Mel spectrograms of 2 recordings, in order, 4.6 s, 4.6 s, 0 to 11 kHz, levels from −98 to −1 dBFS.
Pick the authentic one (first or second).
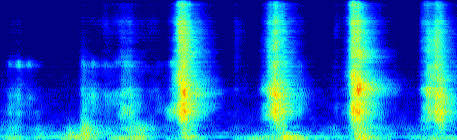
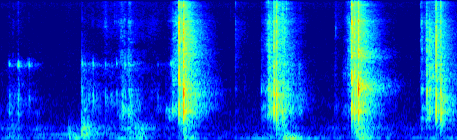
second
